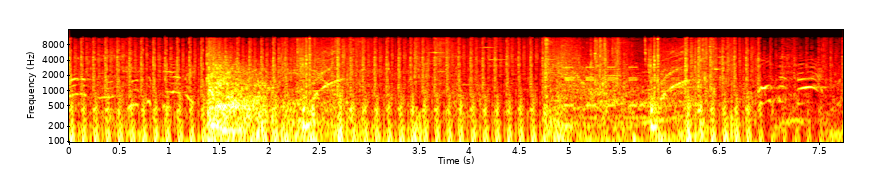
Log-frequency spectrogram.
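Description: A mounted gun in Mass Effect 3 fires a rapid, steady stream of heavy shots in a close, loud pulsing rhythm that continues throughout, while voices call out over the shooting.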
